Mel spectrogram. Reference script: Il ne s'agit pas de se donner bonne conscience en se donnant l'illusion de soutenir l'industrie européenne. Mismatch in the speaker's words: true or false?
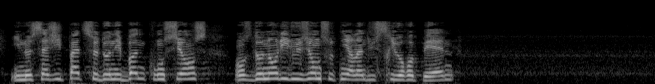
false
